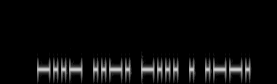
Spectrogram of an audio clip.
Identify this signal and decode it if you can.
Morse code, heard as a keyed tone, about 31 wpm, 700 Hz. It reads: XFBEP
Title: Code Groups - 5 Letter:Numbers - 30wpm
